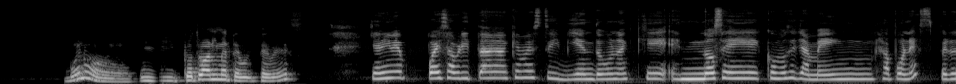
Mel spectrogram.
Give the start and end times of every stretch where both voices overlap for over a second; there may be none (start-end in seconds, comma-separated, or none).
none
